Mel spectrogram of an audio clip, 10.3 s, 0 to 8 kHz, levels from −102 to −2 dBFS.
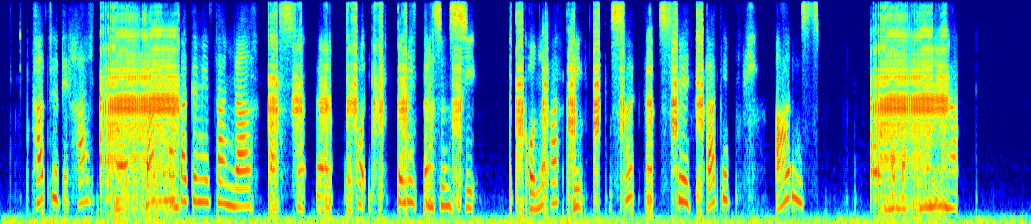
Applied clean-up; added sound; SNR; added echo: neural diffusion model UNIVERSE++.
